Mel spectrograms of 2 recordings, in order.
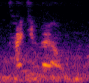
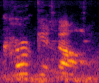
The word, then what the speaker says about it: Kuykendall: And I pronounced it Kuykendall. Yeah. And they looked at me like, what? I spelled it for them, and they said, oh, Kirkendall.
